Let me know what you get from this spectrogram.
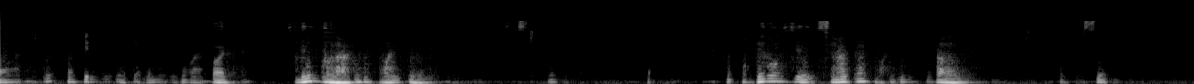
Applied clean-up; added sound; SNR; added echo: neural mask model DeepFilterNet 3.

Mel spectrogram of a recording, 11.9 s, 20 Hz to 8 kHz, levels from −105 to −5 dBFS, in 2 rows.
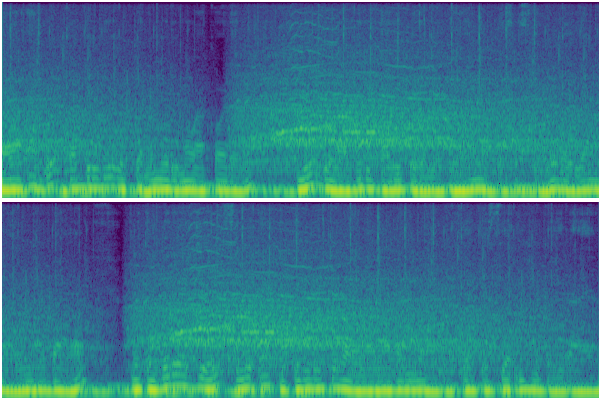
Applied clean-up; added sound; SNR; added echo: none; Crowd; 14 dB; reverberation time 0.2 s.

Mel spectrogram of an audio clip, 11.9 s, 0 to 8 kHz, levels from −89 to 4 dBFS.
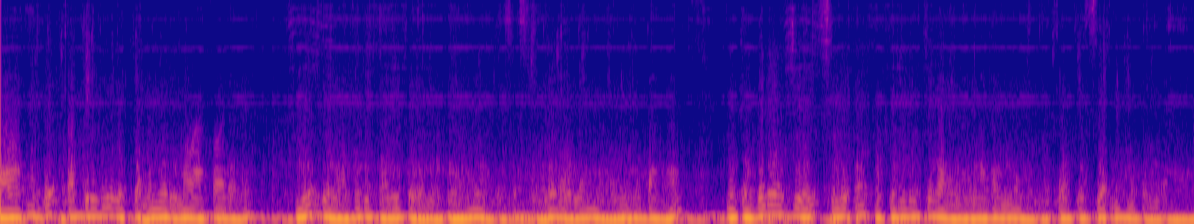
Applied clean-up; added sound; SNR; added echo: neural separator model SepFormer DNS4.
